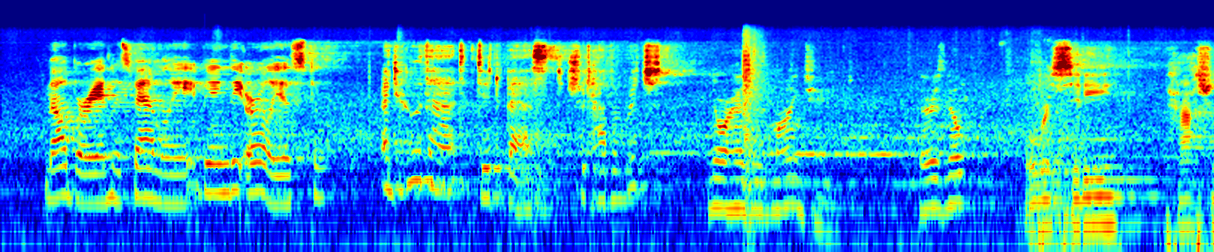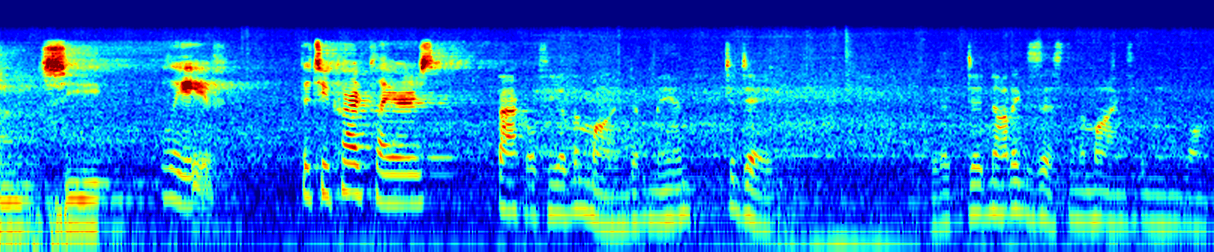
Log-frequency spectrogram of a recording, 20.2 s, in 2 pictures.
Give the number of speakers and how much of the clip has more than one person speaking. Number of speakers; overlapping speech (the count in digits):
4, no overlap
